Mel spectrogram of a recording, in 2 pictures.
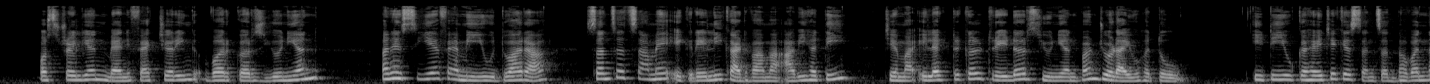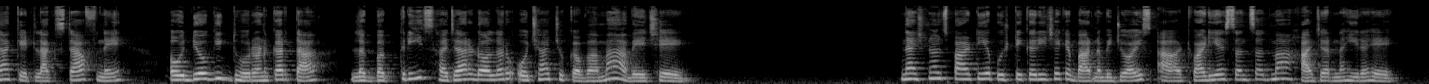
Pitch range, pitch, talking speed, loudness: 170-230 Hz, 200 Hz, 115 wpm, -26 LUFS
